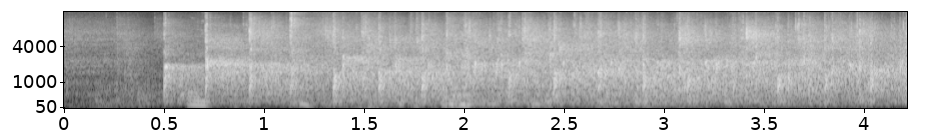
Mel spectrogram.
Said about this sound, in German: ich habe es vorgesehen, dass du jetzt auch noch Applaus bekommst. Vielen Dank.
